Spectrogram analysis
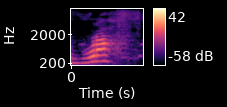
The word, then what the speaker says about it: rough: This one is roughed up. Roughed up. Rough pad. Good. So this word by itself is like an F sound, a th sound at the end, and it's pronounced rough.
